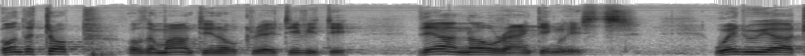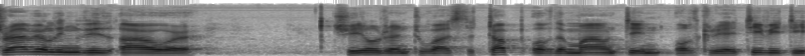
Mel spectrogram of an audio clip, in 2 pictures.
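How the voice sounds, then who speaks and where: A man with a Finnish accent talks at a fairly slow pace and medium pitch. His pitch varies in an ordinary way, with noticeable background noise behind him. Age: 60s. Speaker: professor emeritus of education. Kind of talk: conference talk. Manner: halting.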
